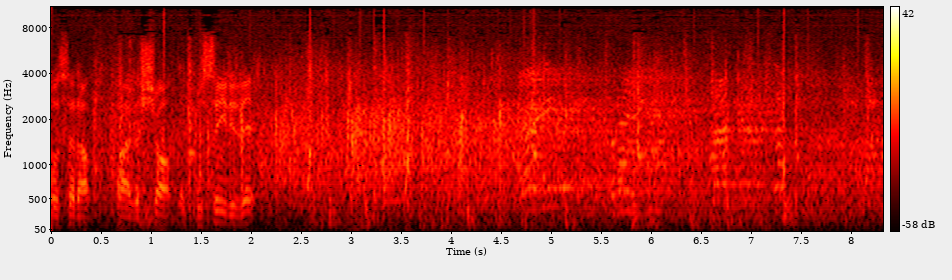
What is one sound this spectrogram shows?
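A racket strikes a shuttlecock with sharp smacks.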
